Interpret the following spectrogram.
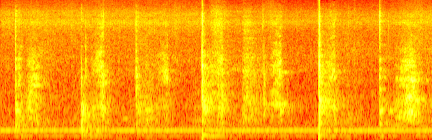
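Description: Scrambled eggs being stirred and scraped around a nonstick frying pan with a utensil, over a soft sizzle. The utensil knocks sharply against the pan about two seconds in and again just after three seconds.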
